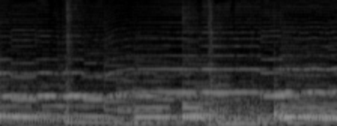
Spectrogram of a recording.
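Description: Live band instrumental: a fiddle holds long high notes, stepping up in pitch about a second in, over strummed acoustic guitars, electric guitar and hand drums, with a couple of sharp drum hits.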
